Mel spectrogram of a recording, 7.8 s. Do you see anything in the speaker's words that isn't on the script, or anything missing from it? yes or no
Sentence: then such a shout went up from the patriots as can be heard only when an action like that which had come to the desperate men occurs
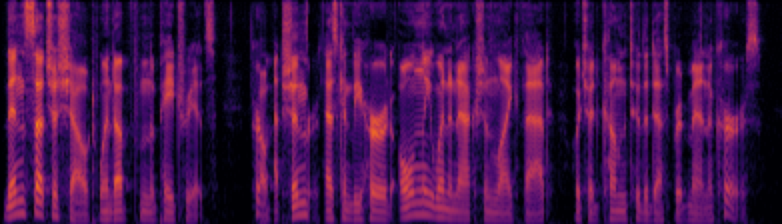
yes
